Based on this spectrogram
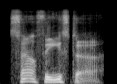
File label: "southeaster", British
